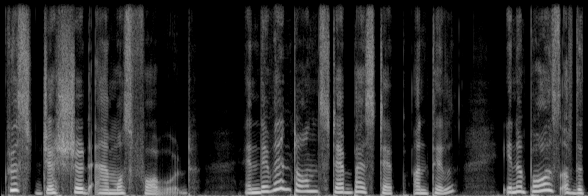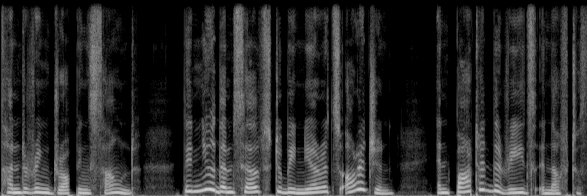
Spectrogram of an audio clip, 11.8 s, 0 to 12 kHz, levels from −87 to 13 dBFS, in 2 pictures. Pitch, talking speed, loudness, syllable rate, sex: 255 Hz, 180 wpm, -17 LUFS, 5.2 syllables/s, female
